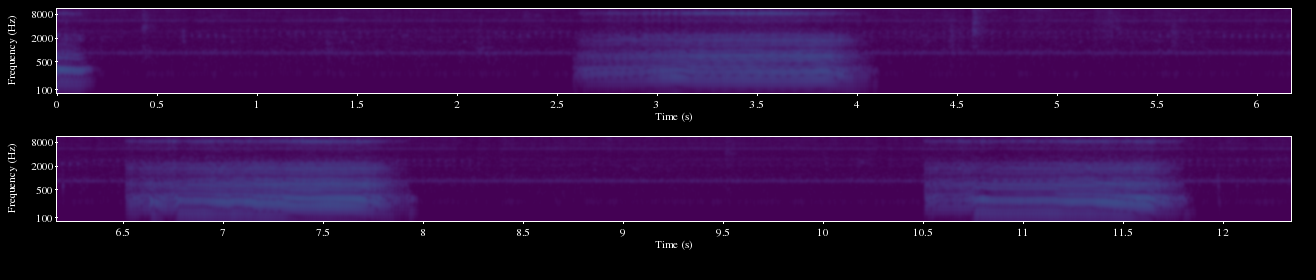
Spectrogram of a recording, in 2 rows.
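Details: Garfield the cat, sleeping in the living room, with three drawn-out, whistling, tonal snores, about 15 a minute, steady room hum between; often snores all night long.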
